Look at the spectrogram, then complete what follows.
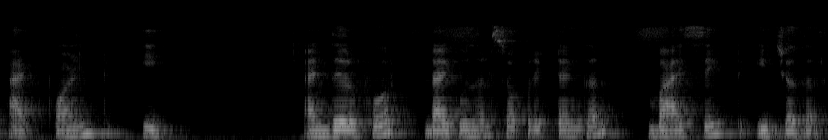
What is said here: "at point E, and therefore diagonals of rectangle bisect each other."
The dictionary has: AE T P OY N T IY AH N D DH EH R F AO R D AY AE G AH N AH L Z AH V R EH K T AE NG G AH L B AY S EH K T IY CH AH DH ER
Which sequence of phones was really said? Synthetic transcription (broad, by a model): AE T P OY N T IY AH N D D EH R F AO R D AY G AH N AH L S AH P R EH K T AE NG G AH L B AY S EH T IY CH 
